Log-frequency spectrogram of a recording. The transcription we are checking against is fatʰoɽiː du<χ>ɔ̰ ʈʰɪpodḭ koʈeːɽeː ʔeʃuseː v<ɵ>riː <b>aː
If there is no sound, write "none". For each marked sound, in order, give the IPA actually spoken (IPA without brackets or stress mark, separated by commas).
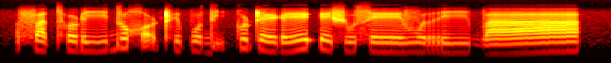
χ, ʊ, b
